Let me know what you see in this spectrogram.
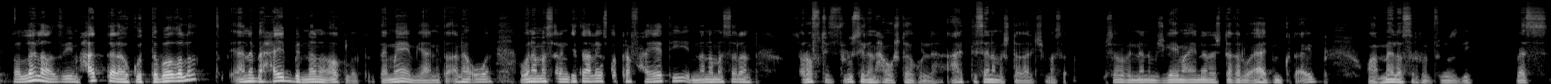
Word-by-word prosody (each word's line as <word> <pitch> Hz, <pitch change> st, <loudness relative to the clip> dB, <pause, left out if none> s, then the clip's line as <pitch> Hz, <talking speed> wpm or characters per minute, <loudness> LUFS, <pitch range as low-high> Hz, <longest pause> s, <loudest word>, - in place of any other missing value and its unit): والله 130 Hz, +9 st, +6 dB
العظيم، 130 Hz, -8 st, +3 dB
حتى 165 Hz, -1 st, +5 dB
لو 120 Hz, -3 st, +6 dB
كنت 115 Hz, 0 st, +2 dB
باغلط، 185 Hz, -, +5 dB
يعني 120 Hz, -, -2 dB
أنا 145 Hz, +3 st, +5 dB
باحب 140 Hz, +3 st, +3 dB
إن 115 Hz, -1 st, +3 dB
أنا 115 Hz, -3 st, +3 dB
أغلط، 90 Hz, -6 st, -5 dB
تمام، 115 Hz, +2 st, +1 dB
يعني 95 Hz, +1 st, -4 dB
أنا 115 Hz, +3 st, -2 dB
هو 120 Hz, +1 st, -2 dB, 0.3 s
هو 110 Hz, -, +2 dB
أنا 130 Hz, +2 st, +5 dB
مثلًا 130 Hz, -2 st, +1 dB
جيت 135 Hz, +1 st, 0 dB
عليّا 140 Hz, +1 st, +3 dB
فترة 140 Hz, -1 st, -3 dB
في -, -, -14 dB
حياتي 145 Hz, +6 st, -1 dB
إن 100 Hz, -3 st, -2 dB
أنا 110 Hz, +2 st, 0 dB
مثلًا 115 Hz, 0 st, -2 dB, 0.4 s
صرفت 120 Hz, +1 st, -3 dB
الفلوس 110 Hz, +4 st, -6 dB
اللي 105 Hz, -1 st, 0 dB
أنا 105 Hz, -, -2 dB
حوشتها 95 Hz, 0 st, -4 dB
كلها. 90 Hz, +3 st, -11 dB
قعدت 110 Hz, +3 st, -7 dB
سنة 110 Hz, -1 st, 0 dB
ما 100 Hz, -, -2 dB
اشتغلش 90 Hz, -2 st, -9 dB
مثلًا، -, -, -13 dB, 0.3 s
بسبب 105 Hz, -1 st, -5 dB
إن 100 Hz, 0 st, -1 dB
أنا 100 Hz, 0 st, -1 dB
مش 95 Hz, -2 st, -5 dB
جاي 105 Hz, +1 st, +1 dB
معايّا 105 Hz, 0 st, 0 dB
إن 105 Hz, -, 0 dB
أنا 105 Hz, 0 st, -1 dB
أشتغل، 105 Hz, 0 st, -4 dB
وقاعد 105 Hz, +1 st, -1 dB
مُكتئب، 110 Hz, +4 st, -6 dB, 0.5 s
وعمال 105 Hz, +6 st, +1 dB
أصرف 100 Hz, -2 st, -4 dB
الفلوس 90 Hz, 0 st, -8 dB
دي. 85 Hz, +1 st, -10 dB, 0.4 s
بس. -, -, -6 dB
115 Hz, 210 wpm, -23 LUFS, 100-130 Hz, 0.5 s, والله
